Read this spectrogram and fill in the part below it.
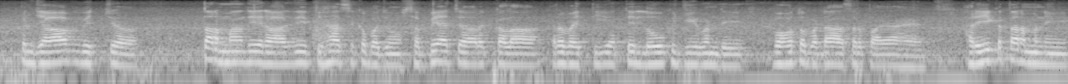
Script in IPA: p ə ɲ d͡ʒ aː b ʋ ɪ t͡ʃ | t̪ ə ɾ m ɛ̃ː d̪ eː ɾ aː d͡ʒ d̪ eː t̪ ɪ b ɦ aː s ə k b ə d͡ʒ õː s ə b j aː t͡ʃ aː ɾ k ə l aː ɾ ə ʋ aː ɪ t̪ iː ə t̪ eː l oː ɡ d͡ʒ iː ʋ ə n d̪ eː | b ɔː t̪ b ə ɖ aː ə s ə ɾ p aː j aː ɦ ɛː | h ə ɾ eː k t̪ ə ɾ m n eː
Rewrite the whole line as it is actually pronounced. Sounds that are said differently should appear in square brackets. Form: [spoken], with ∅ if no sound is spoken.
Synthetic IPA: p ə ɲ d͡ʒ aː b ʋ ɪ t͡ʃ | t̪ ə ɾ m [ãː] d̪ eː ɾ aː d͡ʒ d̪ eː t̪ ɪ [∅] ɦ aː s ə k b ə d͡ʒ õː s ə b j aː t͡ʃ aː ɾ k ə l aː ɾ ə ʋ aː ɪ t̪ iː ə t̪ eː l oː [k] d͡ʒ iː ʋ ə n d̪ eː | b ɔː t̪ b ə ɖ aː ə s ə ɾ p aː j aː ɦ ɛː | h ə ɾ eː k t̪ ə ɾ m n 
